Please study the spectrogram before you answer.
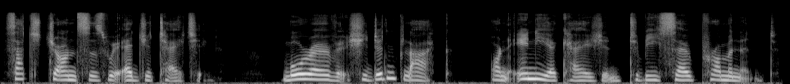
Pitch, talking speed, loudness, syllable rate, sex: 200 Hz, 115 wpm, -18 LUFS, 4.1 syllables/s, female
